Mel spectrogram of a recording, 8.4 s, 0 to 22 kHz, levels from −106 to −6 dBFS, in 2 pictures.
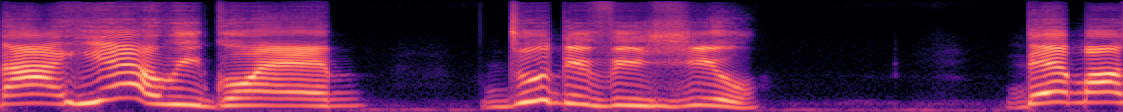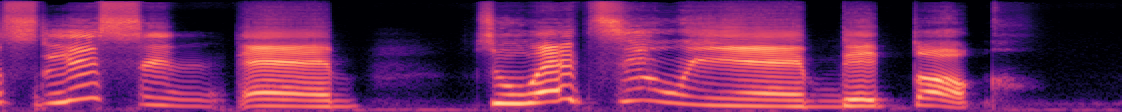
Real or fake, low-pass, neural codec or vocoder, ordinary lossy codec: fake; none; autoencoder, 48 kHz, 32 numbers a frame, DAC-VAE, trained on Japanese speech; none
